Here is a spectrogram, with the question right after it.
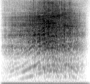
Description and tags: toy car rolling on floor. Recorded in studio near the toy, faster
